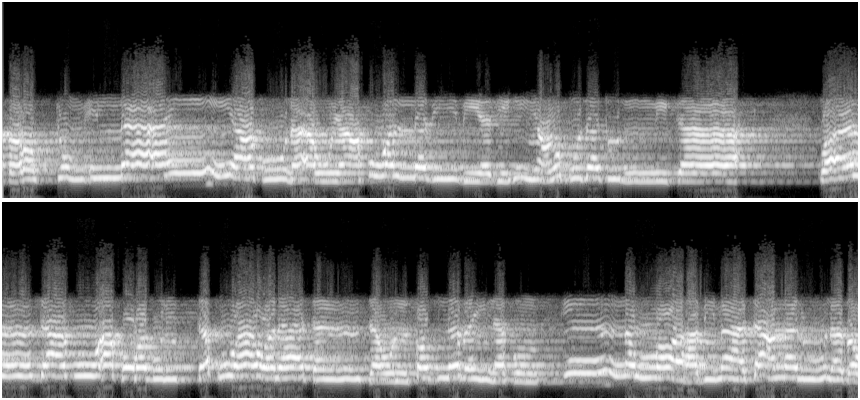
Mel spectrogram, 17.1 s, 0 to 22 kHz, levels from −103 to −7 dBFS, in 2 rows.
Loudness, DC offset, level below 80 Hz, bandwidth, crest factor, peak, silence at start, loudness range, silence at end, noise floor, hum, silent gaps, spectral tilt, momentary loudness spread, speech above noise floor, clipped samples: -12 LUFS; under 0.1%; -74 dBFS; 4.7 kHz; 10 dB; -2 dBFS; 0 s; 3 LU; 0 s; -33 dBFS; none; none; -4.5 dB/octave; 8 LU; 20 dB; under 0.1%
